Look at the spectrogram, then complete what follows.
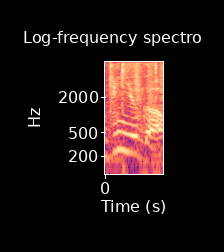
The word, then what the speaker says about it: Vingegaard: Désormais, on annonce Vingegaard, notamment au départ Vignegor. On prononce même, n'est-ce pas, le vainqueur du dernier Tour de France.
